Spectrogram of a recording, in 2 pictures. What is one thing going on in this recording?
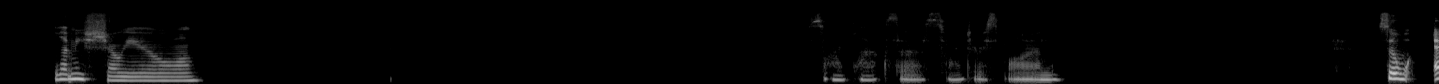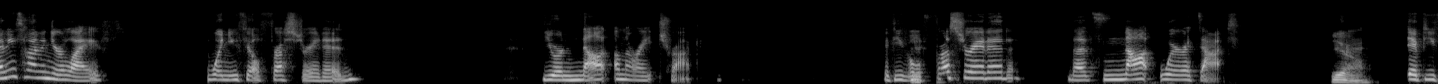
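A young woman talks with animation over an online call, with pauses.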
